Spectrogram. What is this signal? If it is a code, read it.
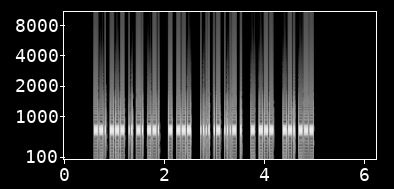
Morse code, heard as a keyed tone, about 44 wpm, 700 Hz. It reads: GOING TO HAVE TO GO
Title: Sets of 5 Words Encore 45wpm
